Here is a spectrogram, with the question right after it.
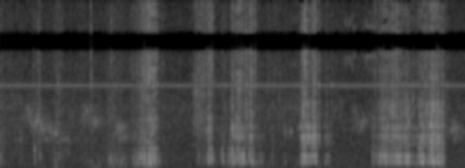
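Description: Long purple fingernails scratch and tap across the textured surface and carved "WELCOME" letters of a solid grey cast stone or concrete garden plaque lying on the ground. Four separate bursts of dry, gritty scratching rise out of a quiet hiss, with a rasping mid-range tone and a bright edge.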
